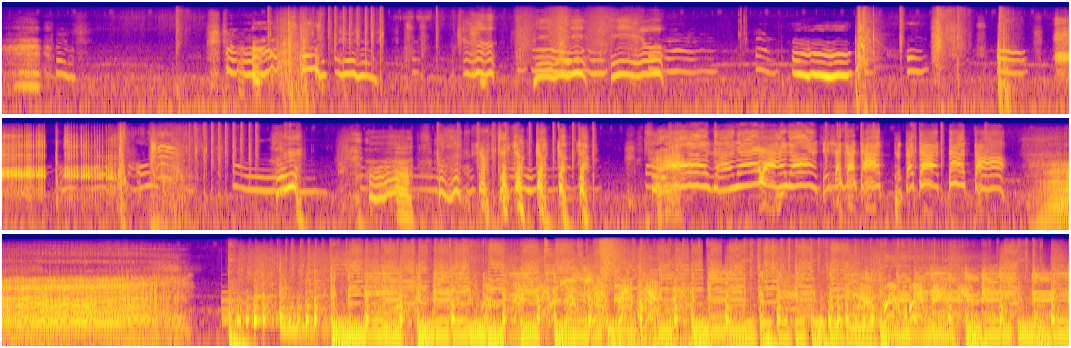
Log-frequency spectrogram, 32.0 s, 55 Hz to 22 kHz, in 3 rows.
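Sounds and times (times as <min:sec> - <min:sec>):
cartoon sound-effect clicks: 0:11.2 - 0:13.5
buzzy strained vocal sound: 0:25.9 - 0:28.3.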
